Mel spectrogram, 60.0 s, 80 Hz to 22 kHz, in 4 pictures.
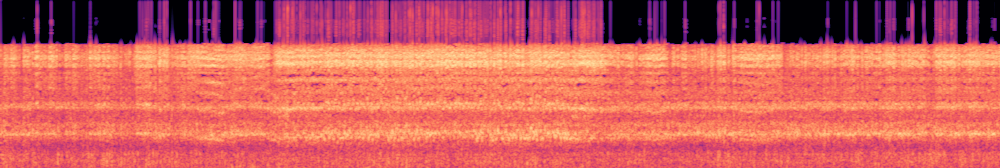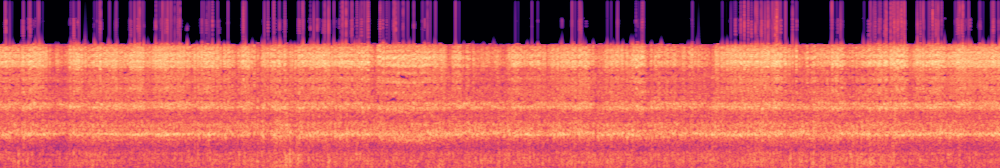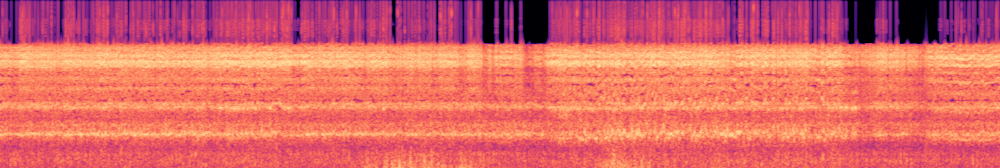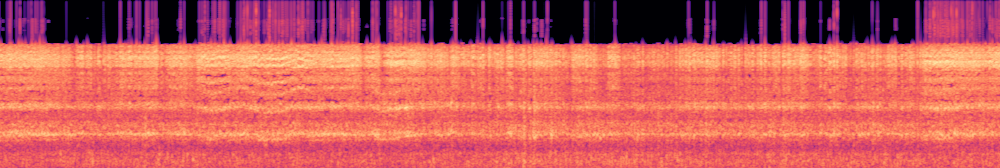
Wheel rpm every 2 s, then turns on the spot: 230, 220, 200, 200, 200, 220, 230, 230, 230, 240, 220, 230, 230, 230, 230, 230, 230, 230, 230, 200, 200, 210, 220, 230, 220, 230, 230, 230, 230, 230.
none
